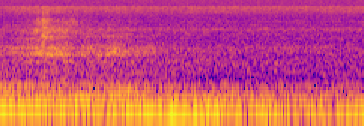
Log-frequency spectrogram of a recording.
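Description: A pause in speech: quiet room tone with a low, steady hum.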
